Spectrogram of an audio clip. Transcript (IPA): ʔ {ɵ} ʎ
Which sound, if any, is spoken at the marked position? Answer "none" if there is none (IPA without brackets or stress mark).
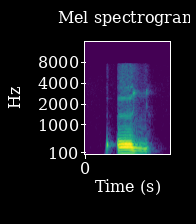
ɵ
